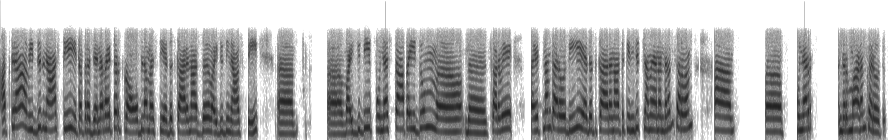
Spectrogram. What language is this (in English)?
Sanskrit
